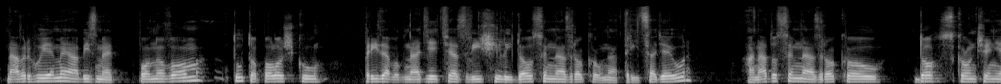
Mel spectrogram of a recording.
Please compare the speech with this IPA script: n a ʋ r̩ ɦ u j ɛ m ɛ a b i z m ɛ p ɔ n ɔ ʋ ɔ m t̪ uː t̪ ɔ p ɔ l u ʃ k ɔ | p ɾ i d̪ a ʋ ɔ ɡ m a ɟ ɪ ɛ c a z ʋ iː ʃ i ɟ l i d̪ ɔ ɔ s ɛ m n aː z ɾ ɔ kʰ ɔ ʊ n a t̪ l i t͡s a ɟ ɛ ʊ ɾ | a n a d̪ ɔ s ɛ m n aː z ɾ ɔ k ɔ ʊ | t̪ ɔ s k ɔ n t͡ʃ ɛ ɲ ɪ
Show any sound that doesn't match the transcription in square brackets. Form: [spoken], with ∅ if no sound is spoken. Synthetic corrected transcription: n a ʋ r̩ ɦ u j ɛ m ɛ a b i z m ɛ p ɔ n ɔ ʋ ɔ m t̪ uː t̪ ɔ p ɔ l [ɔ] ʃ k [u] | p ɾ i d̪ a ʋ ɔ ɡ [n] a ɟ ɪ ɛ c a z ʋ iː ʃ i [∅] l i d̪ ɔ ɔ s ɛ m n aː z ɾ ɔ [k] ɔ ʊ n a t̪ [ɾ] i t͡s a ɟ ɛ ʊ ɾ | a n a d̪ ɔ s ɛ m n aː z ɾ ɔ k ɔ ʊ | [d̪] ɔ s k ɔ n t͡ʃ ɛ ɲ ɪ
